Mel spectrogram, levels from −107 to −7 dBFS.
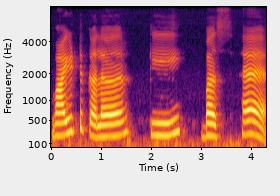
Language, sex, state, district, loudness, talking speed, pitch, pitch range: Hindi, female, Punjab, Fazilka, -15 LUFS, 70 wpm, 225 Hz, 215-245 Hz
